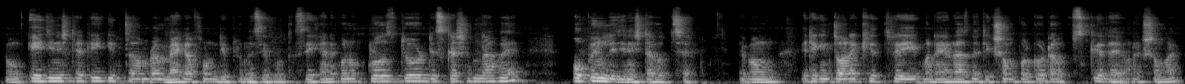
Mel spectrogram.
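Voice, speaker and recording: A man's voice: mid-range voice, steady tone, quick pace, gravelly. A man with a Bangladeshi accent gives an informal explainer lesson, mixing English terms into his explanations. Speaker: presenter explaining diplomatic terms. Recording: echoey room, faint background noise.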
